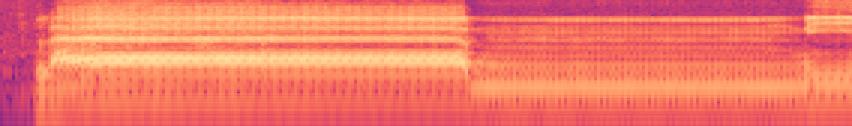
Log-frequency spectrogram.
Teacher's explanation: lam huruf terakhirnya bertemu dengan huruf mim pertama dari huruf alfabet mim jadi masukkan ke mim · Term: gunah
